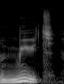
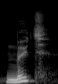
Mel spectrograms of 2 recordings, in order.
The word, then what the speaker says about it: moot: to them as a mute it's mute mute moot how do you pronounce that moot's point I know it's a moot point but mute is someone who can't speak or won't anyway um yeah the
